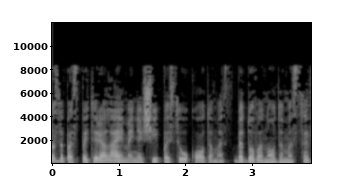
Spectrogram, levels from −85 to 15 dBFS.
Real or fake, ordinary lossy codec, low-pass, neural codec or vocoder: real; MP3, 32 kbps; 9.9 kHz; none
